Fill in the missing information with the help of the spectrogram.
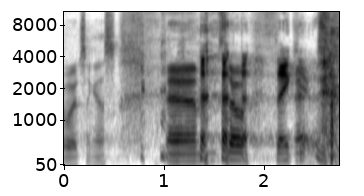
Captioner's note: laughter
